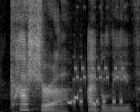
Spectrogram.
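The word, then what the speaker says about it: 頭: end of the hilt it's written as head in japanese but it's pronounced as kashira mr sogi's words really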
